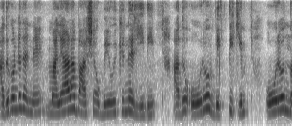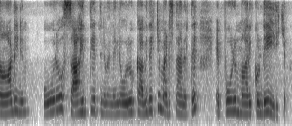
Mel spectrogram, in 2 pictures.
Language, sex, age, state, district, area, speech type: Malayalam, female, 18-30, Kerala, Thiruvananthapuram, urban, spontaneous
